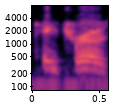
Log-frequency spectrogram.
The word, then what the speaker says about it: Tétreault: Yeah, I was on the Gong Show as Bob Zany Tetrol, which is my real last name. It's French. It's Tétreault, the French pronunciation.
